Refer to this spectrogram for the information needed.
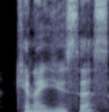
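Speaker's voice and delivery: playful, lightly teasing tone. Reading a story aloud, the narrator asking about a milk can: playful tone. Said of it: "a playful tone in my voice".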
